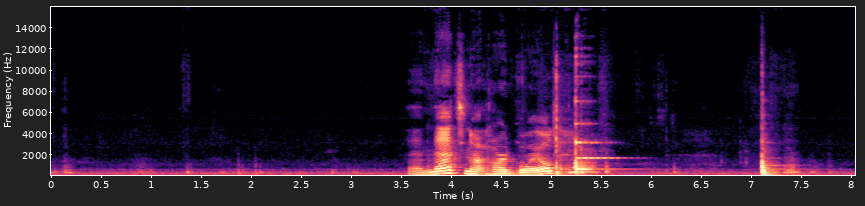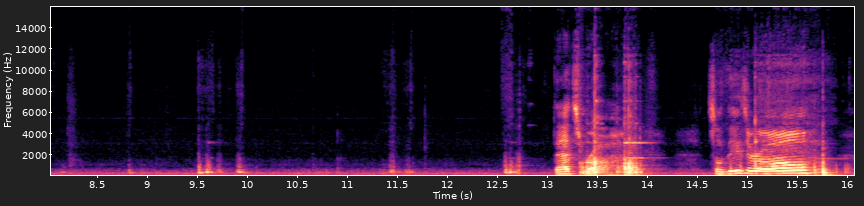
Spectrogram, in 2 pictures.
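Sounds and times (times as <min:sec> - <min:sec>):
faint steady hum: 0:00.0 - 0:16.0
eggs clinking against bowl: 0:05.0 - 0:05.8, 0:13.3 - 0:14.1.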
